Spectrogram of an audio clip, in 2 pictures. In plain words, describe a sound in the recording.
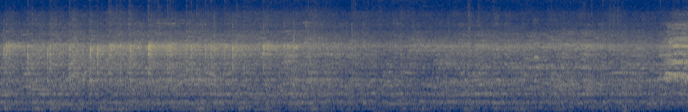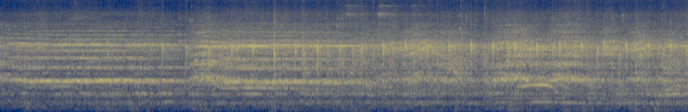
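A crowd chatters faintly in a large echoing hall.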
